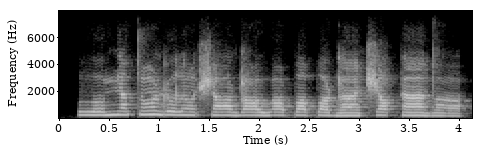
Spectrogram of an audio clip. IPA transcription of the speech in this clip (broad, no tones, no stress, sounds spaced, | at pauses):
β o mʲ ɑ̃ t̪ õ ɖ o l õ ʃ ɑ̃ ɖ ɑ w ɑ p ɒ p ɒ ɖ ã t͡ʃ ɒ k ã d̪ ɑ̃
